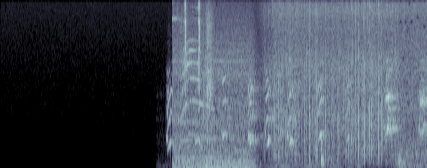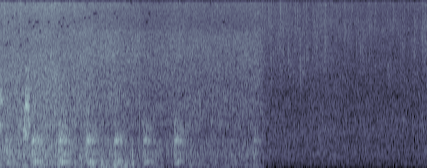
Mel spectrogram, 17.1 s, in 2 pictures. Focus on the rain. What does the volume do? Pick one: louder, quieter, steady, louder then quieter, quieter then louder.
quieter.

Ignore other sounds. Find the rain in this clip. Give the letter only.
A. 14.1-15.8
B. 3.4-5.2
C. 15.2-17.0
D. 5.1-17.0
D.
